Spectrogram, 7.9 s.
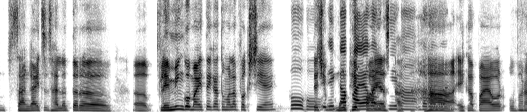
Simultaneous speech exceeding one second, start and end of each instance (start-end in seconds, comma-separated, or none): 4.7-6.8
